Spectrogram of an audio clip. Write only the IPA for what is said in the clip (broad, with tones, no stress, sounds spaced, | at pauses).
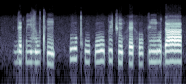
ɡ ɛ˨ k͡p i˨ z u˨ tʰ ĩ˨ | β ʊ˦ kʰ u˨ k͡p oː˦ p ɪ˦ t͡ʃ ũ˨ h ɛ˨ h ʊ˨ k ɪ˦ ŋ ʊ˦˨ ɗ aː˦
